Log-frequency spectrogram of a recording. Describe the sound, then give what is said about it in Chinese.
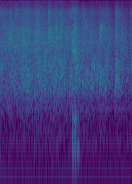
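Audience applause during a sermon, a faint but steady wash of dense clapping that runs throughout without a break. “又给鼓掌”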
